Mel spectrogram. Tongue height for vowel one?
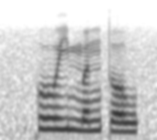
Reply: high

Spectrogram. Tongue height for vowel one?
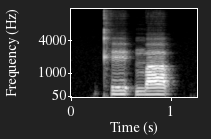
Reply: mid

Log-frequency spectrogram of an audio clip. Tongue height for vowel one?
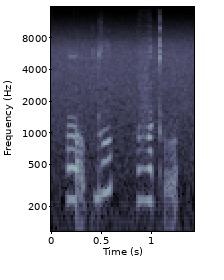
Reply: high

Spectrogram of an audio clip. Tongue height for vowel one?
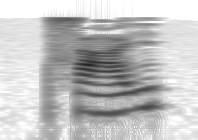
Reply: low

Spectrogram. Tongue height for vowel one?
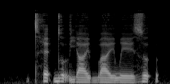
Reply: mid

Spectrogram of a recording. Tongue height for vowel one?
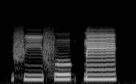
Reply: high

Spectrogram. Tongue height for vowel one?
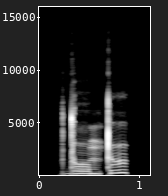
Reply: mid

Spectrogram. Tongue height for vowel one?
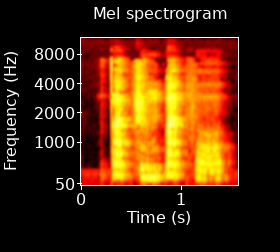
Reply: low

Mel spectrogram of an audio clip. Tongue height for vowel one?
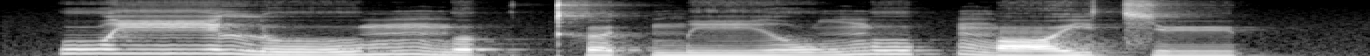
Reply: high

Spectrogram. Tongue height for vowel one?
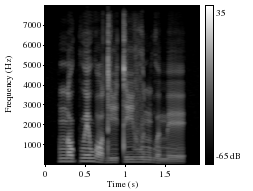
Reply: mid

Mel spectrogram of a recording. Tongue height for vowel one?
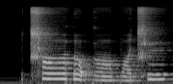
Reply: low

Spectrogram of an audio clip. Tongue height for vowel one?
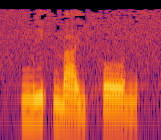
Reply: high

